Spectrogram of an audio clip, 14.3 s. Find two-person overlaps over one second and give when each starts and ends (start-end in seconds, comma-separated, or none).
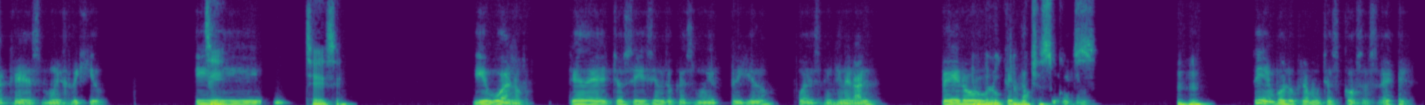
9.7-11.0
